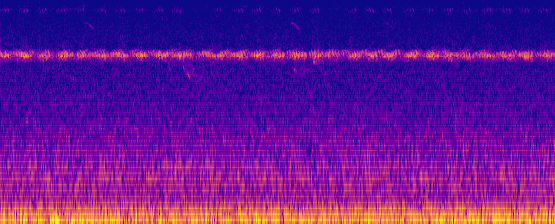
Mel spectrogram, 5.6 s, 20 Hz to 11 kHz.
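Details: A male European field cricket (Gryllus campestris) gives a steady, shrill, high-pitched trill over a low background rumble, recorded 7 May 2021 at Macieira da Maia, Vila do Conde, Portugal.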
